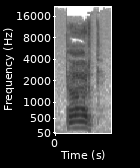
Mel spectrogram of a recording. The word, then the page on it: tart: Xyzyl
